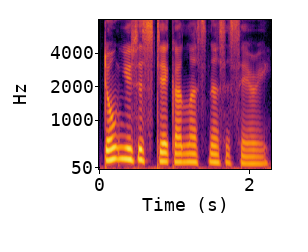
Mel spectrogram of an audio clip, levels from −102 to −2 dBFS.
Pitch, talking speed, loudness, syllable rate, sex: 175 Hz, 155 wpm, -17 LUFS, 5.0 syllables/s, female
